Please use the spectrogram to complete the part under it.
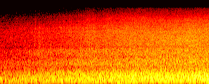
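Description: Sea surf breaks at the foot of sheer coastal cliffs in Spain, a steady broadband roar of waves mixed with wind rumble on the microphone, swelling slightly toward the end.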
